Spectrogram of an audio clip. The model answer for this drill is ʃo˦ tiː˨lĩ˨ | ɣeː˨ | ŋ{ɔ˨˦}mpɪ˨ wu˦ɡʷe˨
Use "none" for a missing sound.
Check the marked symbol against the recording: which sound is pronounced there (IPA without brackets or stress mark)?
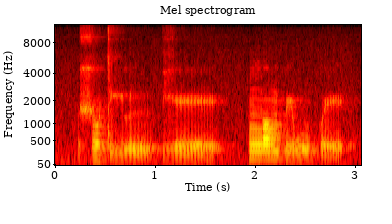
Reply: ɔ˦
